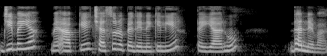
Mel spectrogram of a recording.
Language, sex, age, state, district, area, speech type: Hindi, female, 30-45, Rajasthan, Jaipur, urban, spontaneous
